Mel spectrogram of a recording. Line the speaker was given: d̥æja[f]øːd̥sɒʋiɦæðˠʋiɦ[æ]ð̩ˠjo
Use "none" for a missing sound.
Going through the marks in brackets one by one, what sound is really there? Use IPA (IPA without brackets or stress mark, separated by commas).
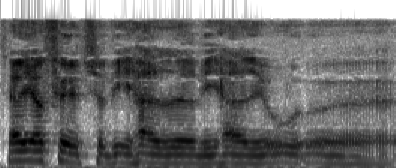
f, æ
